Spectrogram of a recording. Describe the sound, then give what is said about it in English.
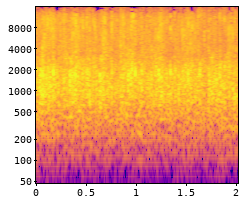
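An audience applauds the mothers at a Mother's Day gathering, with steady, dense clapping that stays at an even level throughout and has no clear voices over it. “Moms, will you stand up? We just want to give you a round of applause.”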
